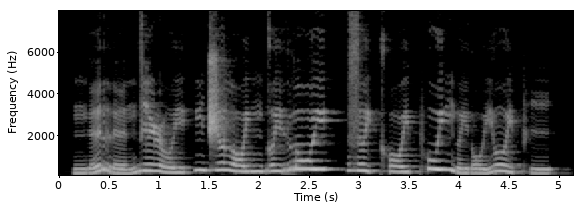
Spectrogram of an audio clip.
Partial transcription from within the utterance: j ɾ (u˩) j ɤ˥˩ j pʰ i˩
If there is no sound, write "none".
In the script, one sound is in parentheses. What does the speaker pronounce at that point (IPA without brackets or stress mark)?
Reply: o˩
